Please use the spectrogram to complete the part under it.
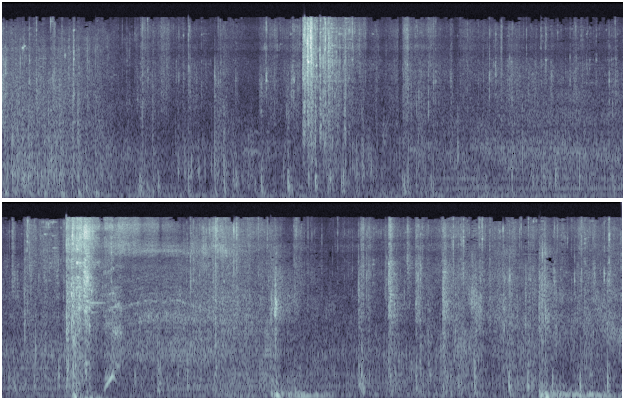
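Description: Footsteps clang on metal stairs.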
